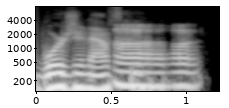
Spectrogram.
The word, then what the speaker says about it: Wojnarowski: Adrian Wojnarowski. Wojnarowski. How do you say his name? – Yep. – Adrian Wojnarowski.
